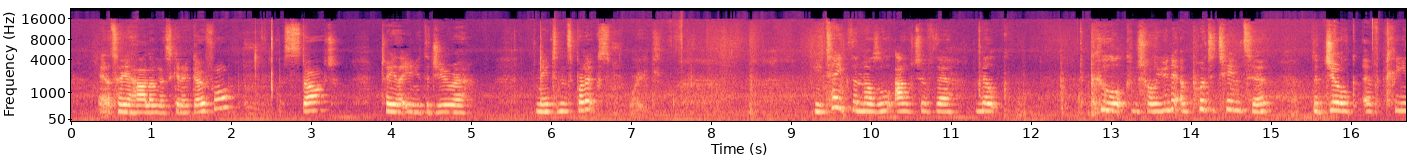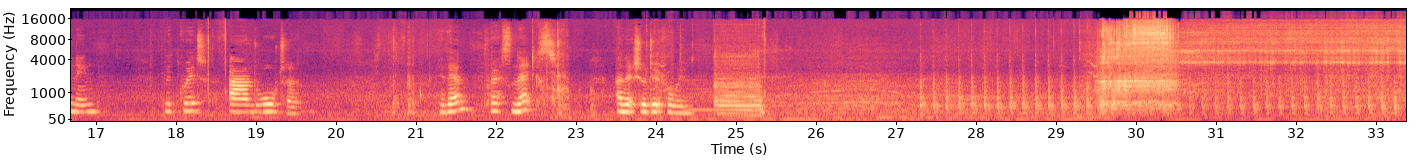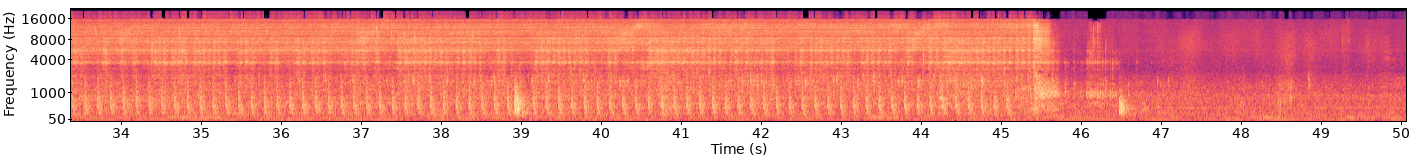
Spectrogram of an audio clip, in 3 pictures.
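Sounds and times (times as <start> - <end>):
pump pulsing rapidly: 29.4 - 46.3
loud hiss: 29.5 - 45.8
pumping drone with hiss: 29.7 - 45.7.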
